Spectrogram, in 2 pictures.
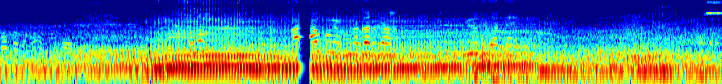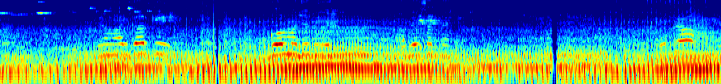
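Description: A boy talks with animation close to the microphone.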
